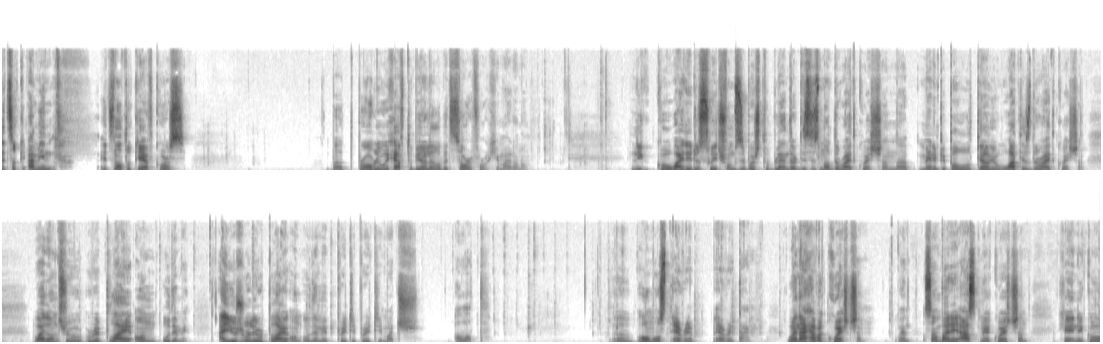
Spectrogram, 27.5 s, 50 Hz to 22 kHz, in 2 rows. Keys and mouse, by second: 17.3 alt+q, 21.7 alt+q, 22.9 ctrl+r.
